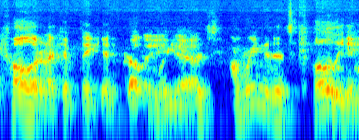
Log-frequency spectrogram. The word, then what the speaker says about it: Culley: First of all, you're not even pronouncing the new coach's name right because we don't know him. It's Culley, David Culley.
